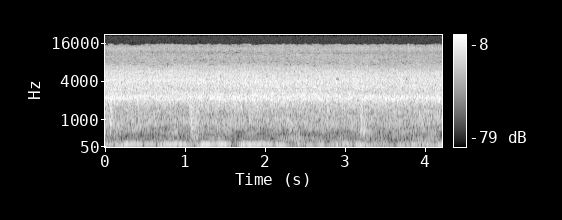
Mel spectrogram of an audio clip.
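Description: Chicken and green papaya pieces sizzling steadily in a pan, sautéed in oil and fish sauce, with a spatula stirring now and then.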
